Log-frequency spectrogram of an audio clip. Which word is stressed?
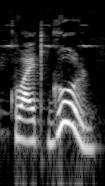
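good. The stress falls on good, not quite.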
